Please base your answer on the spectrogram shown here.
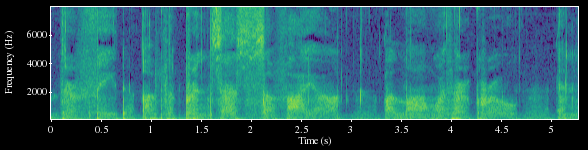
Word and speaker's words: Sophia: But yeah, throughout my research, I found out that a lot of people call it the Princess Sophia, but um the proper pronunciation is the Princess Safia.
